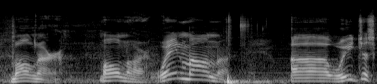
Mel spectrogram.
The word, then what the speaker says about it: Molnar: Molnar.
